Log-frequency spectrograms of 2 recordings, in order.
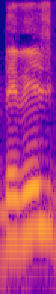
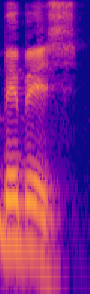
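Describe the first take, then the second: First: The middle consonant is a V sound. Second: The middle consonant is a B sound. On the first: This is the original form of the name. "Originally it is va only" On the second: This is how the name is said in Odia. "when you pronounce in Odia, it becomes ba"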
